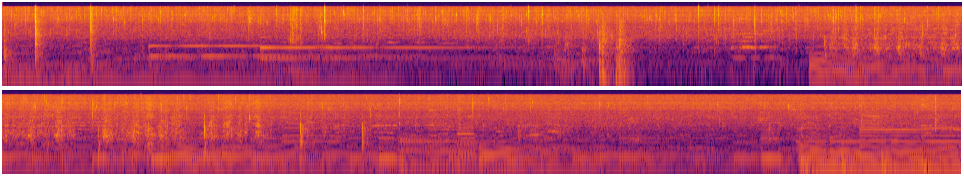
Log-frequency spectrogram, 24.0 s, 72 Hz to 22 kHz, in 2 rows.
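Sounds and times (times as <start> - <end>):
background music: 0.0 - 6.8, 21.4 - 23.9
egg sizzling in oil: 0.0 - 17.0
wooden spatula scraping pan: 10.1 - 16.6.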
